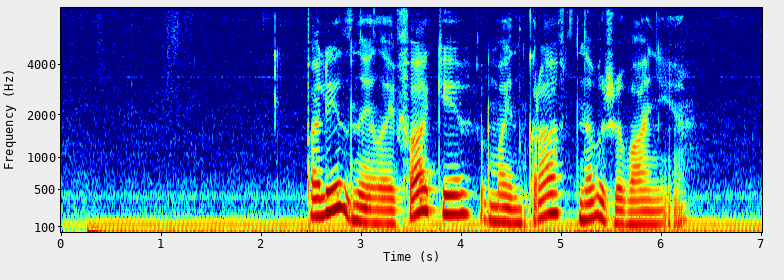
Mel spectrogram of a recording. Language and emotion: Russian, sad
